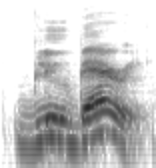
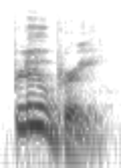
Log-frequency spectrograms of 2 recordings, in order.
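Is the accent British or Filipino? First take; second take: Filipino; British. First: Spoken with a Filipino English accent. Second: Spoken with a British English accent. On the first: "We pronounce it blueberry" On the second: "The Brits would say blueberry"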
